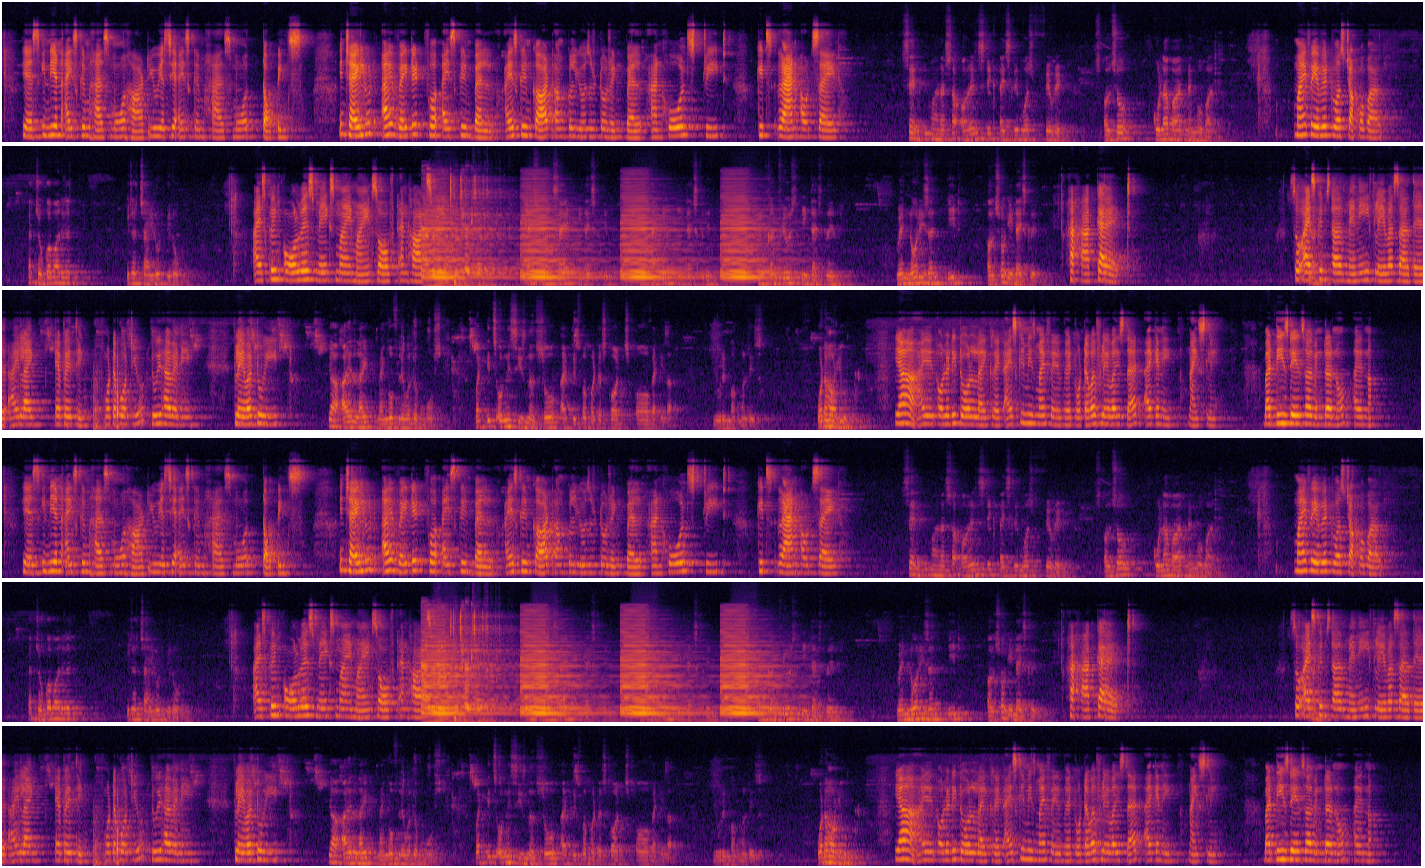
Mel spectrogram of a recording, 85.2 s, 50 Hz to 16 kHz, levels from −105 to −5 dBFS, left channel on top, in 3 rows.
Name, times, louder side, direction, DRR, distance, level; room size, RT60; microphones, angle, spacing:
voice 1, 0.0-4.9 5.2-6.0 6.3-14.3 14.7-16.9 25.1-25.4 25.8-27.6 33.0-33.1 33.4-37.5 49.7-50.7 54.2-62.7 62.9-63.3 66.2-66.4 68.3-68.4 73.3-73.5 74.4-80.2 80.6-81.1 82.1-84.2, left 3 dB, 20° left, 7 dB, 0.6 m, -35 dB
voice 2, 18.0-20.6 20.9-21.2 21.9-22.6 23.0-24.3 28.9-29.9 30.9-32.0 38.9-40.6 41.2-42.7 43.5-45.2 46.3-47.6 48.1-49.1 54.5-54.7 63.4-65.6 66.3-70.3 71.1-72.0 73.2-73.8, left 1 dB, 75° left, 4 dB, 1.1 m, -45 dB
Alarm, 36.8-44.6, right 2 dB, 40° right, 0.8 m, -35 dB
18.5 x 15.0 x 2.2 m, 1.2 s
head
